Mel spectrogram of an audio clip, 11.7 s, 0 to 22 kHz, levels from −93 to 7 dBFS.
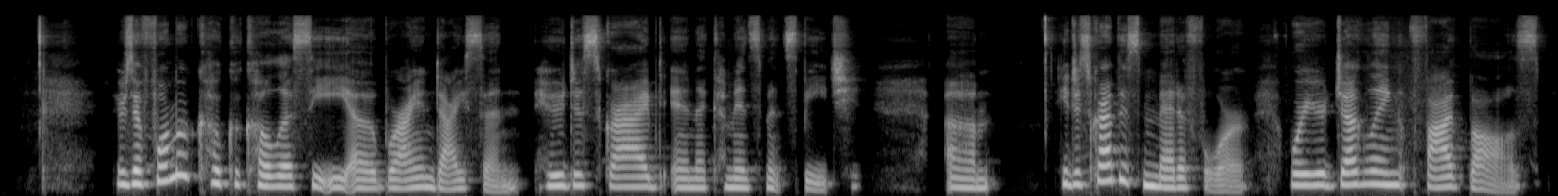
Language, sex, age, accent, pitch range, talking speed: English, female, 30-49, American, 180-240 Hz, 125 wpm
